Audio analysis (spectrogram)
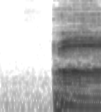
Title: Beautiful Onlyfans Model Burping #burpgirl #girlburp #sexyburp #gassygirl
